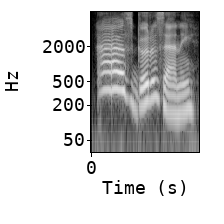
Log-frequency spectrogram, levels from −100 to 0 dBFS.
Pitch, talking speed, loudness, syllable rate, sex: 240 Hz, 175 wpm, -15 LUFS, 4.1 syllables/s, female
